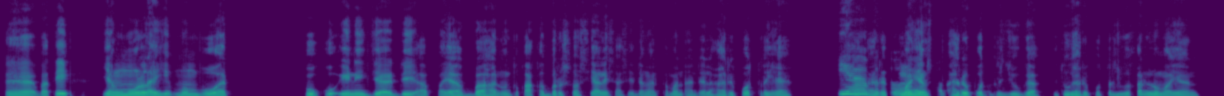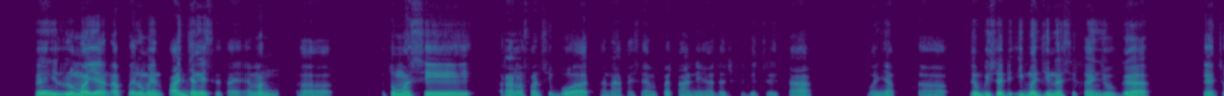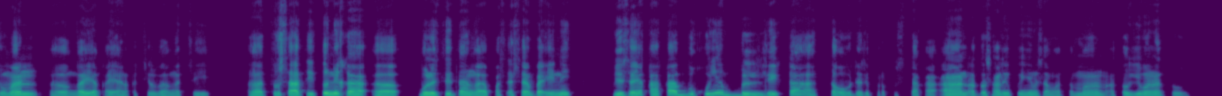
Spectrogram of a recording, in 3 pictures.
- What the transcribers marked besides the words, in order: tapping
- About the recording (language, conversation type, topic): Indonesian, podcast, Bagaimana cara menemukan komunitas yang cocok untuk hobimu?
